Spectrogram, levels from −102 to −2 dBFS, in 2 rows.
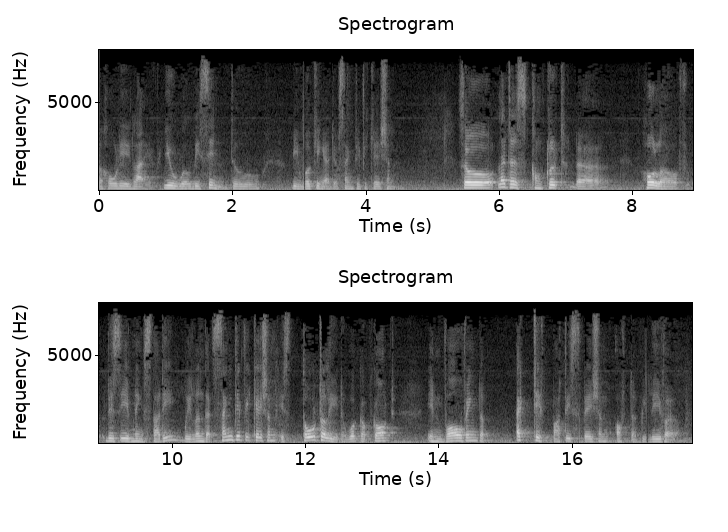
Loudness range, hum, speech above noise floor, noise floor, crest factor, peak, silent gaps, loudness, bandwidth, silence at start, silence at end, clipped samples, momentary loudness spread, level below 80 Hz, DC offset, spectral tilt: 8 LU; none; 21 dB; -50 dBFS; 22 dB; -6 dBFS; none; -29 LUFS; 7.8 kHz; 0 s; 0 s; under 0.1%; 15 LU; -56 dBFS; under 0.1%; -7.5 dB/octave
